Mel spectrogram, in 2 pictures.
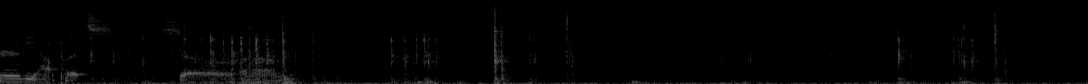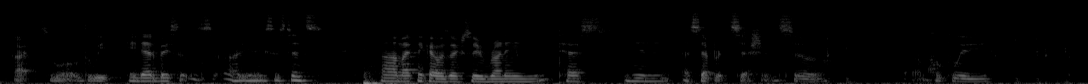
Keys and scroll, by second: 1.5-4.7 typing, 4.9 Return, 9.0-10.1 typing.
